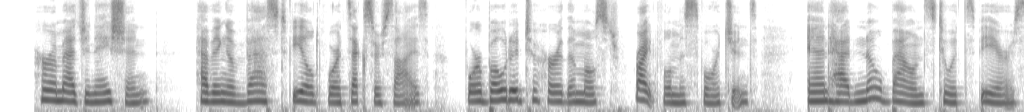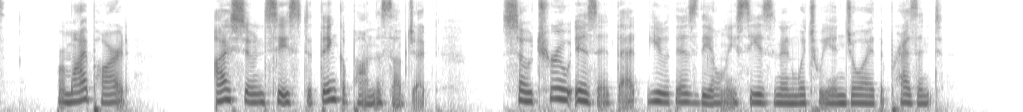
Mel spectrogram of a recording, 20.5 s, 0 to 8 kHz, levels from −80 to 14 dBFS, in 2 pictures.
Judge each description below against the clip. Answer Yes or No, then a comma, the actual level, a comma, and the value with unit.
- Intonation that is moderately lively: Yes, average, 3.0 semitones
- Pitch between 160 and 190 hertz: Yes, medium, 185 Hz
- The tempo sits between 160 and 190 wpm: No, average, 145 wpm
